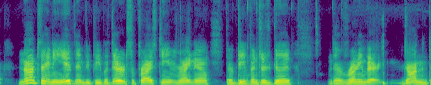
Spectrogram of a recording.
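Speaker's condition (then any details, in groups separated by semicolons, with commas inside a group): Cerebral palsy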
